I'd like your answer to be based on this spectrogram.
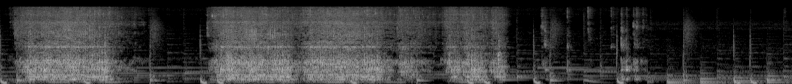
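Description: Sewing machine stitching a seam on a salwar belt: loud, continuous whirring runs broken by short pauses, then quicker stop-start bursts of stitching near the end, with no voices.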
